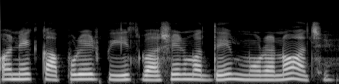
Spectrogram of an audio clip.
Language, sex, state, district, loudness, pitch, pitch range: Bengali, female, West Bengal, Cooch Behar, -16 LUFS, 225 Hz, 210-235 Hz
